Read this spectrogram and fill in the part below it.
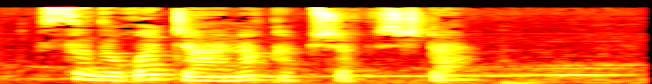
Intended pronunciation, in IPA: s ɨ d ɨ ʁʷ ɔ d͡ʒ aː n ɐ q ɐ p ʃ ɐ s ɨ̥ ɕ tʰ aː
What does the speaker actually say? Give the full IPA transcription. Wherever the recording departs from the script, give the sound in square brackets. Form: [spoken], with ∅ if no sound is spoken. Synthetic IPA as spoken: s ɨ d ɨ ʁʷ ɔ d͡ʒ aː n ɐ q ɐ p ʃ ɐ [f] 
